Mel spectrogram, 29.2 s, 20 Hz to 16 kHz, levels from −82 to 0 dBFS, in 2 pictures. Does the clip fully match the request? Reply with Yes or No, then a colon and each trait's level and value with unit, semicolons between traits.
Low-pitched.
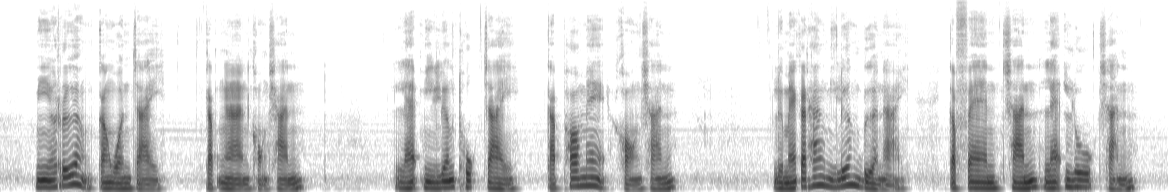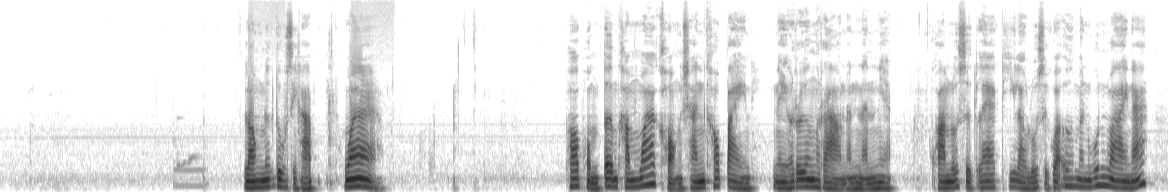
Yes: low, 115 Hz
